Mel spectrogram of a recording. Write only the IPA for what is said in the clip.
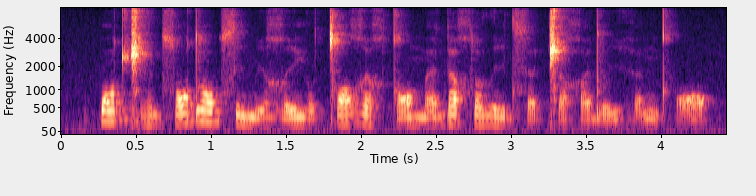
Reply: p ɔ˧˥ d ɡ͡ǁ ɛ˩˧˩ ɡ s ɔ˧˥ d l ɔ˧˥ ɡ s i˩˧˩ m i˩˧˩ ʁ i˩˧˩ j ʊ˩˧˩ ǀ ɔ˧˥ ʁ i˩˧˩ χ t ɔ˩˧˩ m ɛ˧˥ d ɾ ɛ˧˥ χ ɾ ʊ˧˥ ð i˩˧˩ d s ɛ˩˧˩ ǁ ɛ˩˧˩ χ ɛ˩˧˩ d ɹ i˩˧˩ ɦ ɛ˩˧˩ ŋ dʱ ɔ˩˧˩

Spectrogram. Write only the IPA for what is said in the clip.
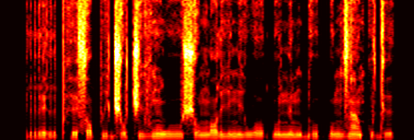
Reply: r e˨ r pʰ e˨ s ɔ˨ p i˦ d͡ʒ o˨ t͡ʃ i˦ v ũ˦ w uː˦ ʃ o˨ ŋ ɔ˦ ɾ iː˦ n i˨ w oː˨ k͡p u˦ n ɪ˦ m ɡ͡b uː˦ k͡p u˦ ŋ z ã˦˨ kʷ ɪ˨ d ɪ˦

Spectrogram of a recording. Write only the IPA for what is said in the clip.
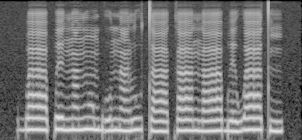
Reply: b aː˦˨ p ɛ˦˨ ŋ ã˦ ŋ ɔ̃˦ b o˨˦ n ã˧ l u˦ t aː˨ k aː˧ ŋ aː˨˦ b ɛ˨ w aː˦ t ĩ˨

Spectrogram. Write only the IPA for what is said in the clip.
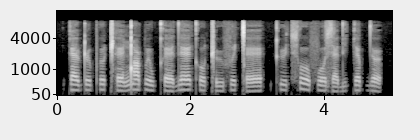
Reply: k æ ʈ ø pʰ ɵ ǁʰ ɛ ŋ͡ǃ ɑ p ø w kʰ ɛ d̪ ɛː kʰ o ǁ ʉ f e ǀ ɛ | kʰ y t͡sʰ o f o s æ d̪ i k ɛ p d̪ œ

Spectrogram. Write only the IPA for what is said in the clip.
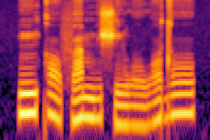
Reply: ĩ˦ k ɔ˦˨ f a˨˦ m i˧ ʃ ĩ˨ w o˨ w ɔ˨˦ d o˦

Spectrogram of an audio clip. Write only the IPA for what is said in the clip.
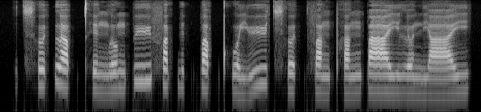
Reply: t͡sʰ ɵ˨˥ t̚ l ɐ˨ p̚ t̪ʰ ɪ˨˩ ŋ l ʊ˧ ŋ p yː˥ f ɐ˧ k̚ ɪ˨˥ k̚ p ɐ˨ p̚ kʷʰ ɐ˨˩ j yː˥ t͡sʰ ɵ˨˥ t̚ f ɐ˨ ŋ pʰ ɐ˨˧ ŋ p aː˧ j l ɵ˨ n j aː˨˥ j

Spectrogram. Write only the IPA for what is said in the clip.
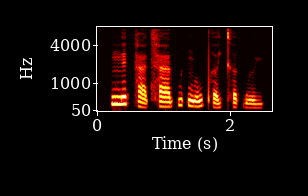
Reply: ŋ ɛː˥ k̚ h aː˨˩ t͡sʰ aː˨ kʷ ɐ˧ t̚ ŋ o˨˥ w pʰ ɐ˨˥ j kʰ ɐ˨ k̚ w ɵ˨ ɥ

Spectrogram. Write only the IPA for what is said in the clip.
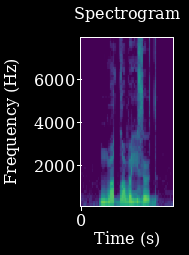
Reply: ŋ͡m i˧˥˧ dˤ o˥ β iː˥ z œ˨ d

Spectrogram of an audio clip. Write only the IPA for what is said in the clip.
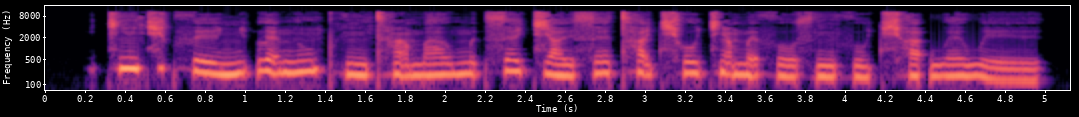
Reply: t͡ɕ ĩ˦ t͡ɕ ʊ˦ ʔ θ e˨ ɪ̯ ɲ ɪ˦ ʔ l ɛ̰˦˨ n ũ˦ pʰ ĩ˨ tʰ ã˦˨ m a˦ ʊ̯ m ɪ˦ ʔ sʰ ɛ˦ t͡ɕ a˨ ɪ̯ sʰ ɛ˦ tʰ ä̰˦˨ t͡ɕʰ o˦ t͡ɕ ã˦˨ m ɛ̰˦˨ θ o˨ s ĩ˨ θ u˨ t͡ɕʰ ä˦ ʔ w ɛ˦ w e˨ ɪ̯

